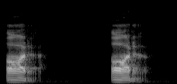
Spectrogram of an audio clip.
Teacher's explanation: ought to and we put the T's together ought to but if we say it fast we get that flap T sound and it sounds like Otto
